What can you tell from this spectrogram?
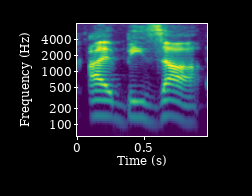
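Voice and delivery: Ibiza drawn out as "eye-bee-ZA". Shown as a demonstration. Host rejects chat's version, slow Ibiza as eye-bee-za. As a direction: stretch Ibiza slowly with a Z. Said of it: "it's never been said".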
